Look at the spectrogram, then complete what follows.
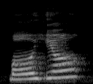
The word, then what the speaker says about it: pollo: Chicken is pollo. Pollo. And remember the double L's have the Y sound.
